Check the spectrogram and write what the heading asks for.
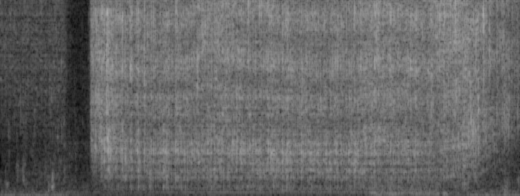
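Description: Water from a boat's shower sump pump gushing out of a through-hull outlet in a steady flow. It starts about a second and a half in and eases off near the end.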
